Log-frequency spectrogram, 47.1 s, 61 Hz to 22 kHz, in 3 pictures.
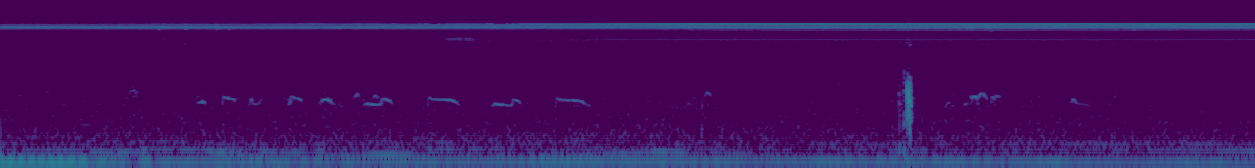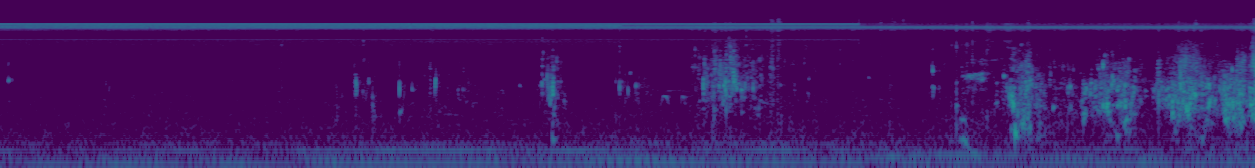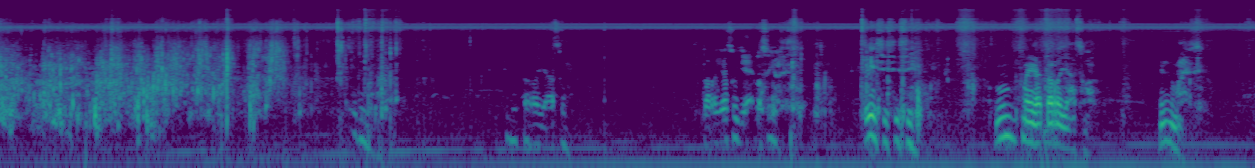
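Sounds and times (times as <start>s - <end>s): water splashing and sloshing: 19.8s - 25.9s, 27.3s - 36.6s, 41.2s - 43.2s
faint clicks: 38.9s - 40.2s.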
